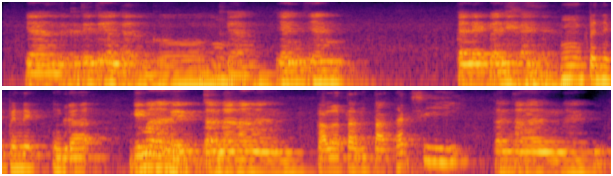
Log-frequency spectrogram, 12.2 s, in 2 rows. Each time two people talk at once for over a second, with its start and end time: none

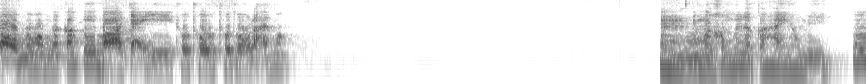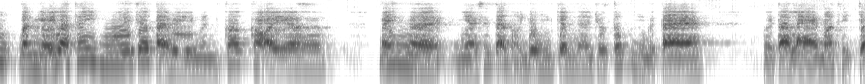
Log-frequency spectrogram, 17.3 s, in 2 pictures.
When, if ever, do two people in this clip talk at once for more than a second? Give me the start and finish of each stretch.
none

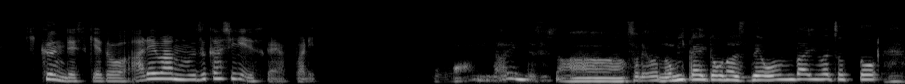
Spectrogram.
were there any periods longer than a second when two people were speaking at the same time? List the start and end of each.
none

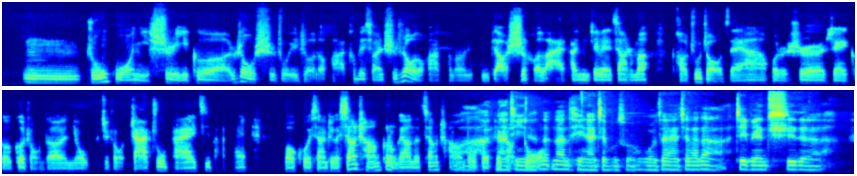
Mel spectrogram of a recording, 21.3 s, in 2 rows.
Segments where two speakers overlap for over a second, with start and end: 16.3-17.5

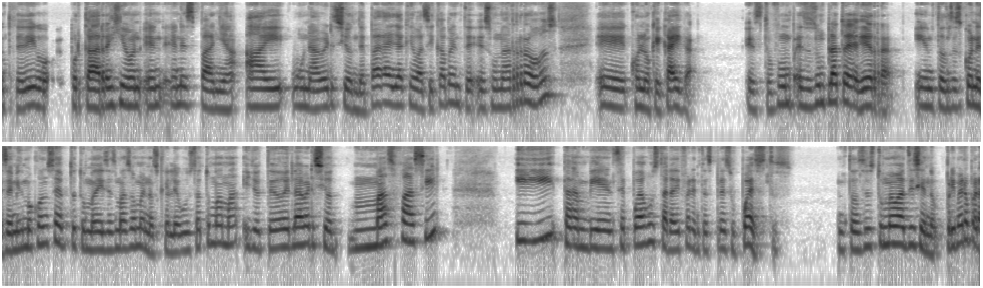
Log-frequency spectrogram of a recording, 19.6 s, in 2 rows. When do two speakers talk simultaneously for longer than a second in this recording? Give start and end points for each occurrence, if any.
none

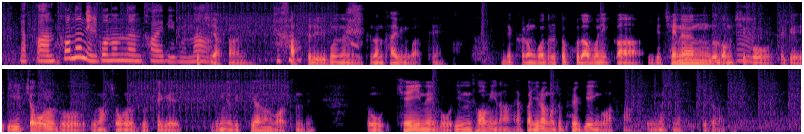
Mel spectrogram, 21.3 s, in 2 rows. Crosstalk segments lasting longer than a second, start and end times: none

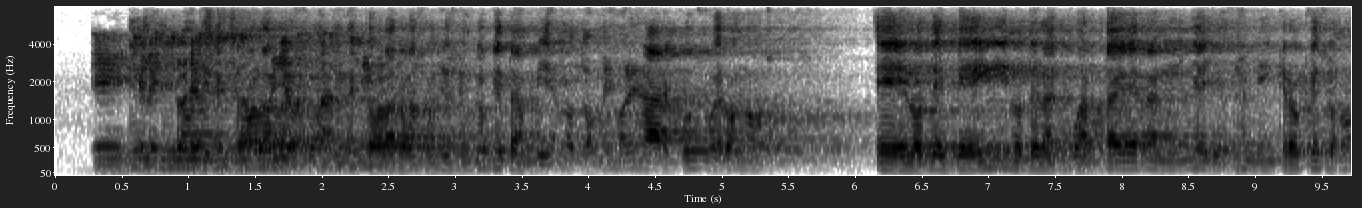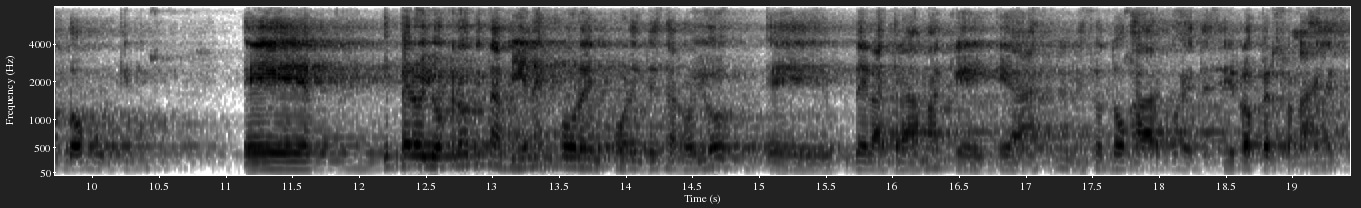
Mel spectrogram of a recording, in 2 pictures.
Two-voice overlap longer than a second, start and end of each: 0.5-2.4

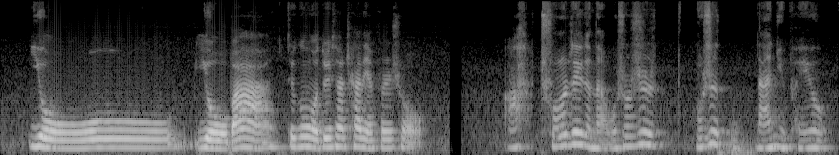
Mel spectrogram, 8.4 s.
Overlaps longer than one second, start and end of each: none

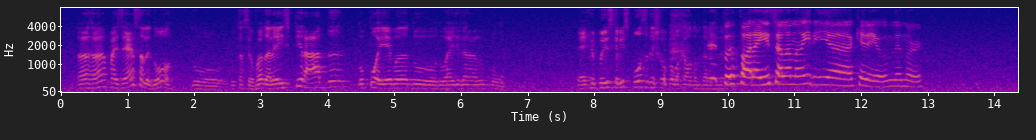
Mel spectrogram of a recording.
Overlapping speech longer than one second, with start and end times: none

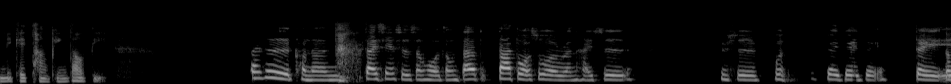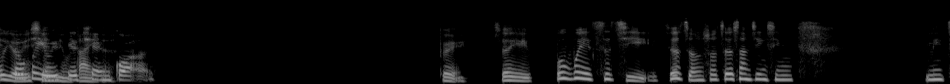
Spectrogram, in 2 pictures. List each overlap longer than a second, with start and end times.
9.4-10.6

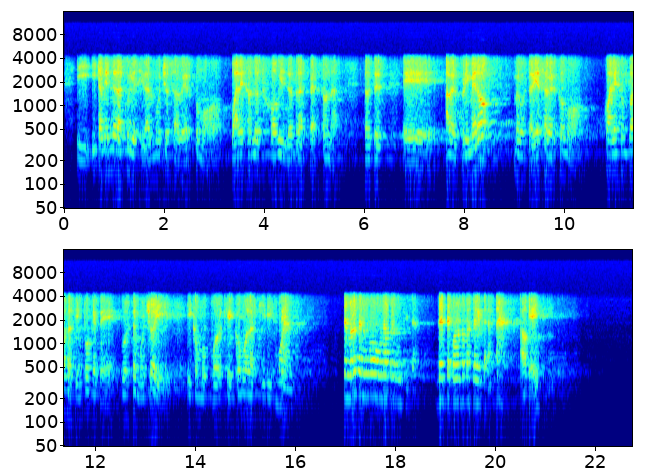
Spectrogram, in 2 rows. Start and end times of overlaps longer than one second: none

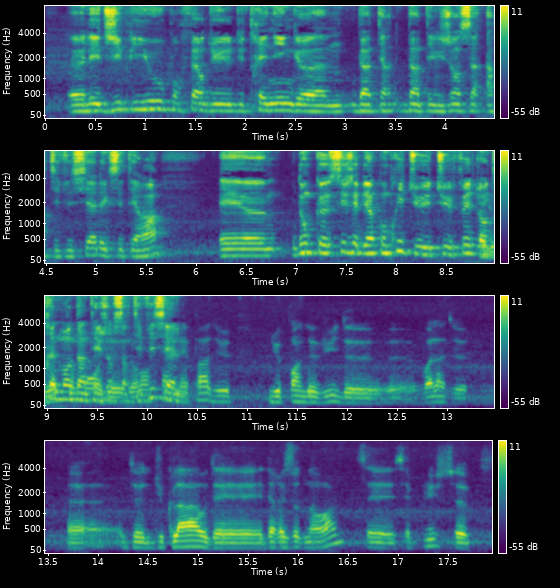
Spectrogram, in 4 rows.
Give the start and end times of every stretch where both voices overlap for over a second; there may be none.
8.8-10.4

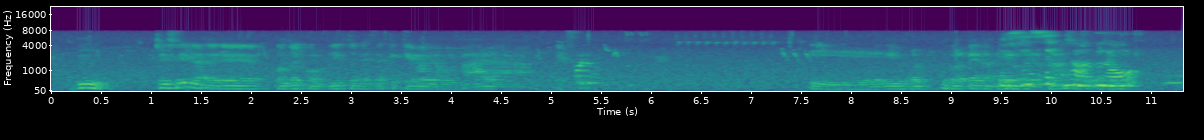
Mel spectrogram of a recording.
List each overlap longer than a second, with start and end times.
9.5-10.8

